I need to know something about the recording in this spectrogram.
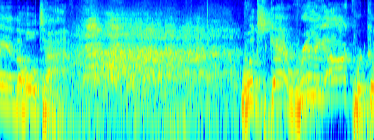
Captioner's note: audience laughing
